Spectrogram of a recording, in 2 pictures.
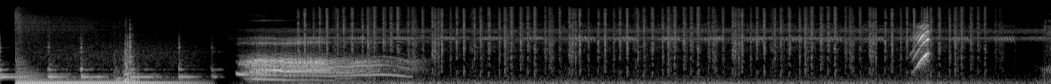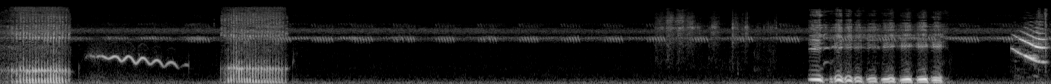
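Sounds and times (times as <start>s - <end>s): short pitched squeaks: 9.0s - 9.6s
cartoon snoring: 10.4s - 11.4s, 12.7s - 13.5s
falling wavy whistle: 11.4s - 12.4s.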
